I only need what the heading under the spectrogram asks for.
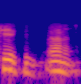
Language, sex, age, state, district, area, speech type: Kashmiri, male, 30-45, Jammu and Kashmir, Srinagar, rural, conversation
